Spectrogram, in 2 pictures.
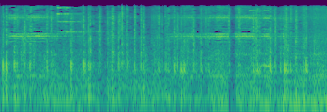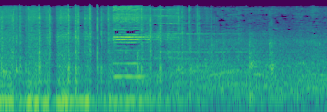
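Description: Corn popping in a street popcorn machine's steel kettle: a dense, rapid crackle of kernels bursting and popped corn spilling onto the metal tray, dying down after about six seconds. A brief high-pitched ring cuts in about two-thirds of the way through and is the loudest moment.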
